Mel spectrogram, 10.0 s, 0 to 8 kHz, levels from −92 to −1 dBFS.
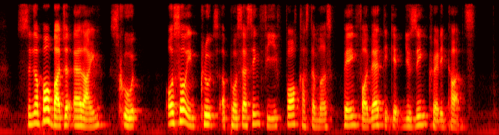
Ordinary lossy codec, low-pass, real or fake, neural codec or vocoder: none; 7.2 kHz; fake; autoencoder, 48 kHz, 32 numbers a frame, DAC-VAE, trained on Japanese speech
